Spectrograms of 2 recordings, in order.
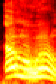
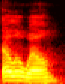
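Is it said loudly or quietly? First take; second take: loudly; quietly. First: It is said loudly, like yelling. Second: It is said quietly, at normal volume.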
